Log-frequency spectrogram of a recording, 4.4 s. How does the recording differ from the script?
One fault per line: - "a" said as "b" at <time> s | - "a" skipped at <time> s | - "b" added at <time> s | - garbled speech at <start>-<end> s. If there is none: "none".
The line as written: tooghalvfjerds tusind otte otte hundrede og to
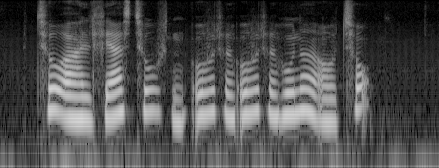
none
